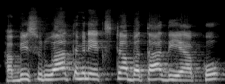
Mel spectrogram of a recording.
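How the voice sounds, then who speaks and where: A man teaching a live online physics class, repeating each point and gently calling his students "beta". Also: very high-pitched, fast. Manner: mixes English terms into Hindi.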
